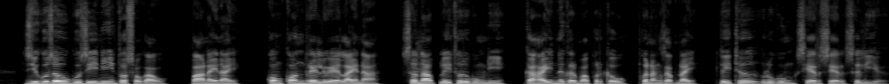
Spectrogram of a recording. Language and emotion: Bodo, neutral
